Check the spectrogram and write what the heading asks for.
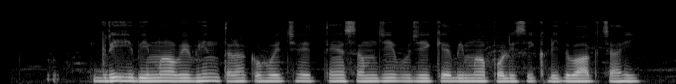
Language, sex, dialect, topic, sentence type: Maithili, male, Eastern / Thethi, banking, statement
